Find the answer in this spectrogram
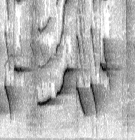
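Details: Oriental magpie-robin in full song, used to provoke other birds into singing: a short run of loud clear whistles, a long rising slur, then several steeply descending notes, with a low background hum.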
